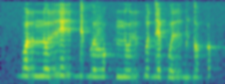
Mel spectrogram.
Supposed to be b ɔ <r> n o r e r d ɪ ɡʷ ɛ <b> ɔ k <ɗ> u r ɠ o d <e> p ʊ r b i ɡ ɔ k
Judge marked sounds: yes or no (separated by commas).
yes, no, no, no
